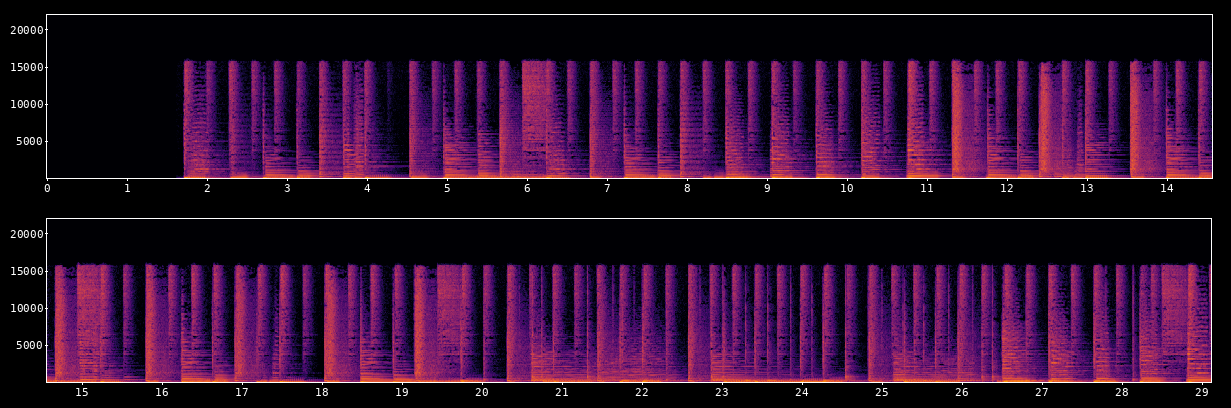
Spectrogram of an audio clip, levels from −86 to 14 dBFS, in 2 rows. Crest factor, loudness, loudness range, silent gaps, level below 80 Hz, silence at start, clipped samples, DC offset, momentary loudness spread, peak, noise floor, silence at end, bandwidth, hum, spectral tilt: 20 dB; -21 LUFS; 3 LU; none; -26 dBFS; 1.7 s; under 0.1%; under 0.1%; 8 LU; 0 dBFS; under -90 dBFS; 0 s; 16.5 kHz; none; -4 dB/octave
